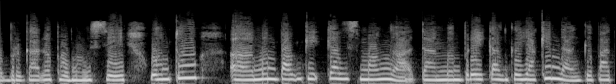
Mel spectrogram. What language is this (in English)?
Malay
